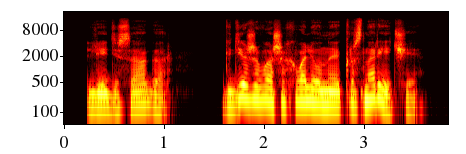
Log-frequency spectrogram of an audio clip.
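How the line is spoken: Ironic husky voice. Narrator (Russian): нарушил затянувшееся молчание ироничный голос, отдающий хрипотцой

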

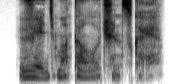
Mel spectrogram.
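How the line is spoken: Whispered. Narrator (Russian): шепотом добавляет

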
